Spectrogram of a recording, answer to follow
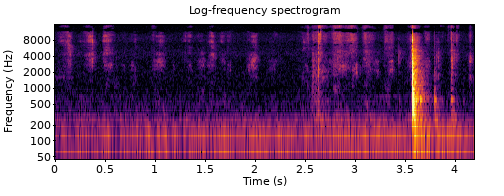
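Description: Faint rustling and light taps of hands handling cardstock and small paper pieces on a tabletop, with one sharp knock about three and a half seconds in as a plastic fine-tip bottle of glitter glue is set down.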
